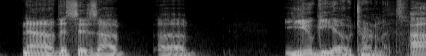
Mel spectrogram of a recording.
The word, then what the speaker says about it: Yu-Gi-Oh: Uh, in, uh, you uh, it's yu-Gi-Oh H. Am I saying it correctly, Jackson? Yu-Gi-Oh. Yu-Gi-Oh is how you say it.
